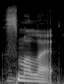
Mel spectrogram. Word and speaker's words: Smollett: Is it Smollett or Smollett? – Smollett.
